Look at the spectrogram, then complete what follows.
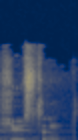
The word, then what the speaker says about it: Houston: House in Rochester, the Houston Museum of Fine Arts, or I should say Houston. Some Americans say Houston, Houston Street in New York, and Centre Canadien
